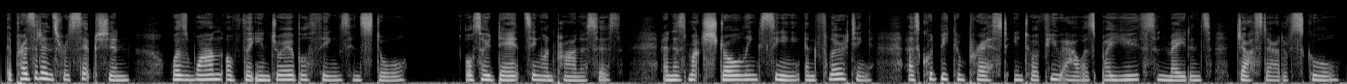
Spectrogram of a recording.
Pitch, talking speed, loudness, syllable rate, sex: 210 Hz, 170 wpm, -21 LUFS, 5.0 syllables/s, female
